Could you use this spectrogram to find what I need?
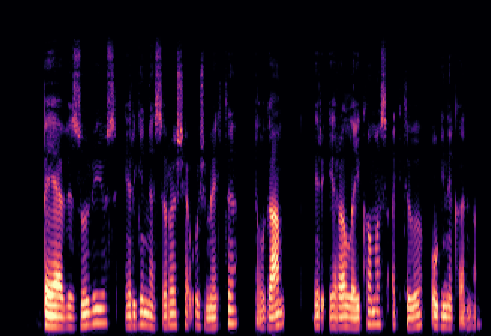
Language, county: Lithuanian, Kaunas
